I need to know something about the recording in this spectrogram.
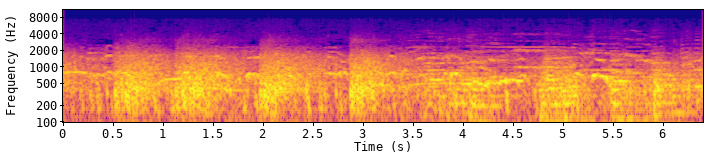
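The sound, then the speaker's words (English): Sharp rifle shots crack out in irregular bursts, loud and overlapping, while a crowd of voices yells and screams through a continuous, chaotic din, as Indians charge a barricade by a wagon in a battle and four men fire back. “The Indians charged toward the barricade, yelling and screaming, their rifles spitting death, but the four men drove them back.”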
